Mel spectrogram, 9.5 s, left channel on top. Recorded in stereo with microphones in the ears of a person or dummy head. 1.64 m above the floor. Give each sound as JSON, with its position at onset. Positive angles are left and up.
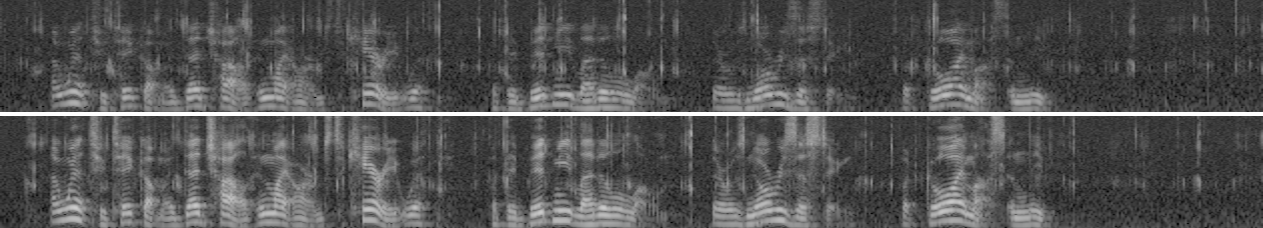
{"t": 0.4, "sound": "a man speaking", "side_deg": -55, "distance_m": 0.7}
